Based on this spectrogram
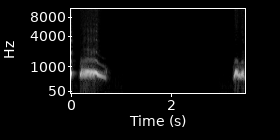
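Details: Ninh Thuận decoy spotted dove calling on a wooden block to encourage newly caught doves to coo. It gives a long, mellow falling coo, then silence, and a new warbling phrase begins at the end.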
